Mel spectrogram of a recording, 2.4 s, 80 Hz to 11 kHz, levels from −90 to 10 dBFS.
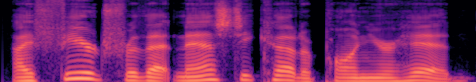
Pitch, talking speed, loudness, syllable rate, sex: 150 Hz, 225 wpm, -17 LUFS, 5.3 syllables/s, male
